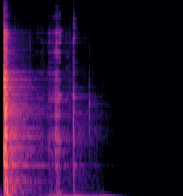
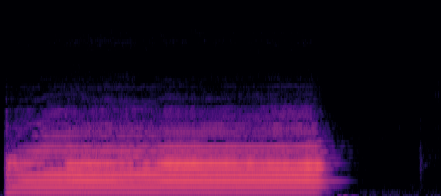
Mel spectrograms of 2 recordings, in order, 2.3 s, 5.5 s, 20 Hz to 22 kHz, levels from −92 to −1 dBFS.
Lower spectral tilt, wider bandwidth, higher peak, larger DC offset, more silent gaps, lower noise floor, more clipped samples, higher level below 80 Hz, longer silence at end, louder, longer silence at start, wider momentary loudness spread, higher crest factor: second, -1 dB/octave vs -9.5 dB/octave; first, over 20 kHz vs 9.6 kHz; first, -2 dBFS vs -20 dBFS; neither; neither; second, -62 dBFS vs -78 dBFS; neither; first, -54 dBFS vs -72 dBFS; first, 1.35 s vs 1.2 s; first, -28 LUFS vs -34 LUFS; about the same, 0.05 s vs 0.05 s; first, 18 LU vs 5 LU; first, 28 dB vs 16 dB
